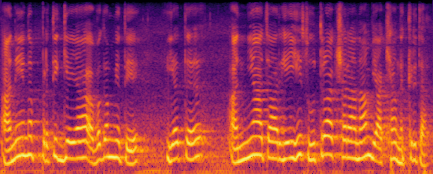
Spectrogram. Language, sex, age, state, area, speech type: Sanskrit, male, 18-30, Delhi, urban, spontaneous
